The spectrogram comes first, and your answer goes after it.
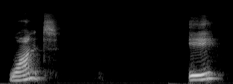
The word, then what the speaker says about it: wanted: Wanted. Want, id, id. Instead of pronouncing the e as an sound, we don't say want ed, we say want id. And the stress is on the base word.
